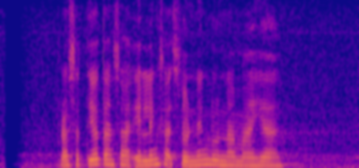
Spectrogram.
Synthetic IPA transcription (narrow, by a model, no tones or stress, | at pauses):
pɾasət̪iot̪ansahʔḛlɪŋsa̰ʔd̥ʒ̥o̤nɪŋlunamaja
